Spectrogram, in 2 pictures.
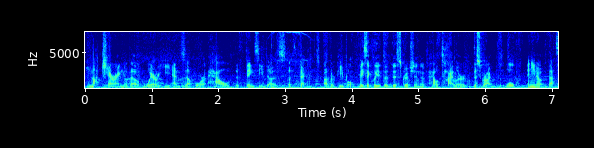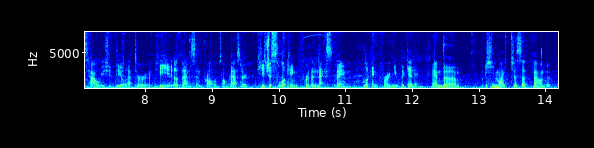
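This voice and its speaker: Quick-talking man narrating an album review. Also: fairly low pitch, background noise. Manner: casual, brisk, with frequent filler pauses. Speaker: video essay narrator.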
